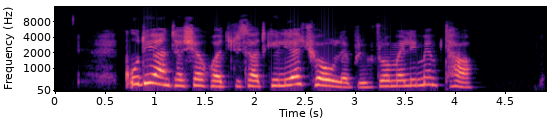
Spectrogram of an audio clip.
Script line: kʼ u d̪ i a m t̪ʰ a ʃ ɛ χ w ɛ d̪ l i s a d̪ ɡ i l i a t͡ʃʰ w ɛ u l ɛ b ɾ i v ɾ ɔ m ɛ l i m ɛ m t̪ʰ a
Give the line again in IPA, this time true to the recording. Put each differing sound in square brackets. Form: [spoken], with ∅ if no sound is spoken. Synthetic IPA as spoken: kʼ u d̪ i a [n] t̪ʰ a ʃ ɛ χ w ɛ d̪ [ɾ] i s a d̪ ɡ i l i a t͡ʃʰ w ɛ u l ɛ b ɾ i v ɾ ɔ m ɛ l i m ɛ m t̪ʰ a

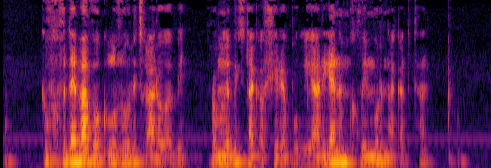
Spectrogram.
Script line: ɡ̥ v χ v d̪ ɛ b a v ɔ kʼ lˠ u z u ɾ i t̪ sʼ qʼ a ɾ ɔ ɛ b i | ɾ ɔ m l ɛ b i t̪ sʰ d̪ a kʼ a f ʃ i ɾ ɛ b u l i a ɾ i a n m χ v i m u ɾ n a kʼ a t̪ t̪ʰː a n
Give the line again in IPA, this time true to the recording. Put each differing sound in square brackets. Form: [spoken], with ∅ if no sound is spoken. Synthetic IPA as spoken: ɡ̥ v χ v d̪ ɛ b a v ɔ kʼ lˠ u z u ɾ i t̪ sʼ qʼ a ɾ ɔ ɛ b i | ɾ ɔ m l ɛ b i t̪ sʰ d̪ a kʼ a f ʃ i ɾ ɛ b u l i a ɾ i a n m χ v i m u ɾ n a kʼ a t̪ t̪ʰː a n

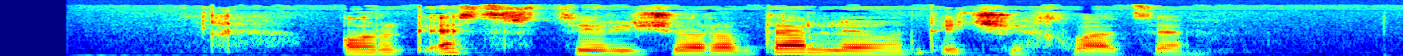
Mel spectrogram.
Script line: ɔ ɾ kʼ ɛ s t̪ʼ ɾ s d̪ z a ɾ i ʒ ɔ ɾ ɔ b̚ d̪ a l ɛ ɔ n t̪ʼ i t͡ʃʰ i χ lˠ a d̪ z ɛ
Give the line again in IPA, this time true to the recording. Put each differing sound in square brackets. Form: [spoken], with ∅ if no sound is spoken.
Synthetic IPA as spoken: ɔ ɾ kʼ ɛ s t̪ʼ ɾ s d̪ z [i] ɾ i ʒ ɔ ɾ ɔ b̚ d̪ a l ɛ ɔ n t̪ʼ i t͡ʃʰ i χ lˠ a d̪ z ɛ

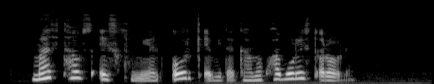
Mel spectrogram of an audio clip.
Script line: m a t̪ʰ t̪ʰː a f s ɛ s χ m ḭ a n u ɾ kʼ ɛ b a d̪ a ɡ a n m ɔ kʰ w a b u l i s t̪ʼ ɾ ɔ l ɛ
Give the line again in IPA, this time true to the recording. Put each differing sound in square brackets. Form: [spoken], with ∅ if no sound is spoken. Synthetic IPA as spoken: m a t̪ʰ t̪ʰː a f s ɛ s χ m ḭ a n [ɔ] ɾ kʼ ɛ b [i] d̪ a ɡ a [∅] m ɔ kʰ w a b u l i s t̪ʼ ɾ ɔ l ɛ

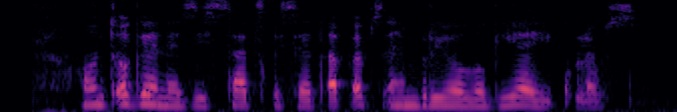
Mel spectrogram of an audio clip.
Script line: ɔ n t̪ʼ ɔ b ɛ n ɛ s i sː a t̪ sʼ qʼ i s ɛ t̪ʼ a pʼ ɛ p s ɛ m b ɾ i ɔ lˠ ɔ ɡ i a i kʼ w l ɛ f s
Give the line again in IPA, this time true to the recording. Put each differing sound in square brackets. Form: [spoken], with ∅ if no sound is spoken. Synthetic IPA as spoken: ɔ n t̪ʼ ɔ [ɡ] ɛ n ɛ [z] i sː a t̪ sʼ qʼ i s ɛ t̪ʼ a pʼ ɛ p s ɛ m b ɾ i ɔ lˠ ɔ ɡ i a i kʼ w l ɛ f s

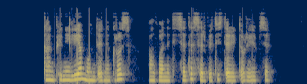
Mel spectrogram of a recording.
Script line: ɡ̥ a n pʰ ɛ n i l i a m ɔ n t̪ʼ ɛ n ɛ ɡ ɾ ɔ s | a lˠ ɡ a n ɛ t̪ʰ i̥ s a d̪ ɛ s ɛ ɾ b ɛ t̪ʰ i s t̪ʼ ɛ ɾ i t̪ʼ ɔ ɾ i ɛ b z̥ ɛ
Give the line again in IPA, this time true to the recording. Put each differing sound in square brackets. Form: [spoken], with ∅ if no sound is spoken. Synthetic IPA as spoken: ɡ̥ a n pʰ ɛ n i l i a m ɔ n t̪ʼ ɛ n ɛ ɡ ɾ ɔ s | a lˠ [b] a n ɛ t̪ʰ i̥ s a d̪ [a] s ɛ ɾ b ɛ t̪ʰ i s t̪ʼ ɛ ɾ i t̪ʼ ɔ ɾ i ɛ b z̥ ɛ

